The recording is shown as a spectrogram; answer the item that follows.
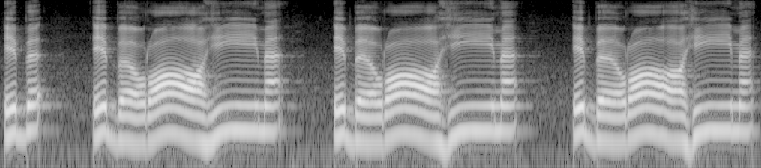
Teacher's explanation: این بای ابراهیم در اینجا قلقله میشه یعنی حرکت میکنه یک تکن تکان می‌خوره ابراهیم و اس و اس این حمزه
